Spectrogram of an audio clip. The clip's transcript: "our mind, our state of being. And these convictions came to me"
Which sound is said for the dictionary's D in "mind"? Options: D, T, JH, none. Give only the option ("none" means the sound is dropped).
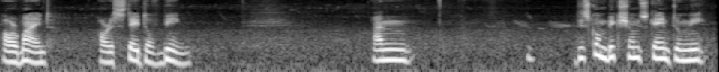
D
